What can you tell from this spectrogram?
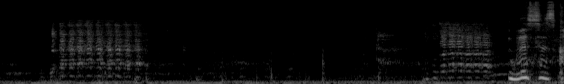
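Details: Friendly Nigerian Dwarf baby goats on a farm bleat twice, each a shaky, nasal cry about a second long with a few seconds of quiet between, then a sudden loud sound at the end over steady low hum.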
